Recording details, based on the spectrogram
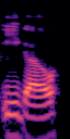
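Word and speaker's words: Egheaux: project going called Alter Ego. Alter as in the altar you worship at, and ego spelled like E-G-H-E-A-U-X, which basically would be like an ego ho.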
